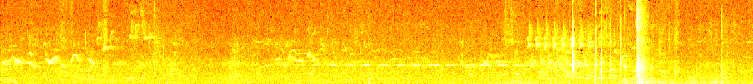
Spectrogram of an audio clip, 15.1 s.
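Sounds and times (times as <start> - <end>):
outdoor background hiss: 0.0 - 15.0
songbirds chirping: 0.0 - 15.0
thin high steady tone: 4.5 - 12.5.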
